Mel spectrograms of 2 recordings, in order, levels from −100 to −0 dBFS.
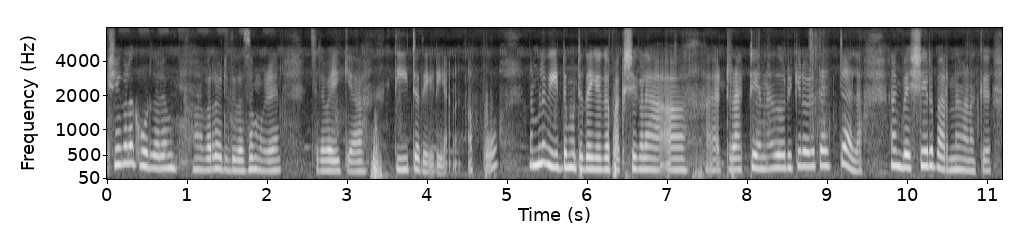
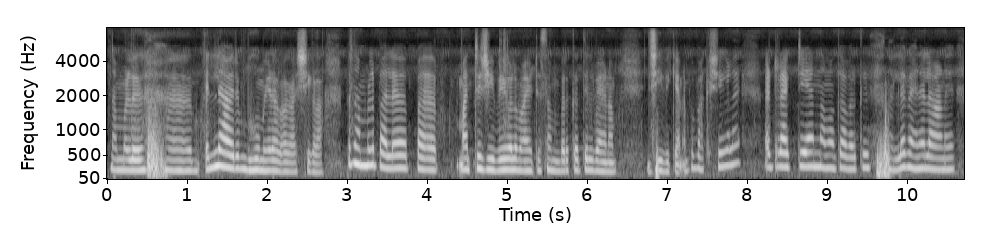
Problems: background sounds at intervals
